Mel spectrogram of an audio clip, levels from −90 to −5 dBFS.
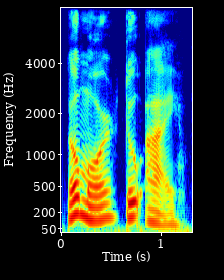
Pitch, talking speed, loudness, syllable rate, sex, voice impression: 125 Hz, 180 wpm, -18 LUFS, 4.1 syllables/s, male, very masculine, adult-like, slightly middle-aged, thick, tensed, very powerful, very bright, slightly soft, very clear, very fluent, cool, intellectual, very refreshing, very sincere, calm, slightly mature, very friendly, very reassuring, very unique, slightly elegant, wild, sweet, very lively, kind, slightly intense, light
